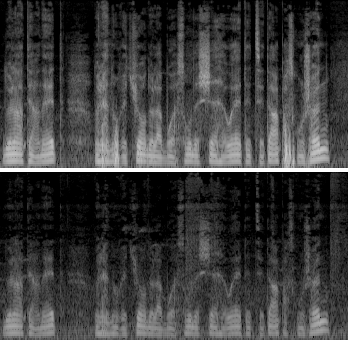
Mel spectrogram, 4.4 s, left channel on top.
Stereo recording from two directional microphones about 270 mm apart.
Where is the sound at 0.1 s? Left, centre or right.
Left.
